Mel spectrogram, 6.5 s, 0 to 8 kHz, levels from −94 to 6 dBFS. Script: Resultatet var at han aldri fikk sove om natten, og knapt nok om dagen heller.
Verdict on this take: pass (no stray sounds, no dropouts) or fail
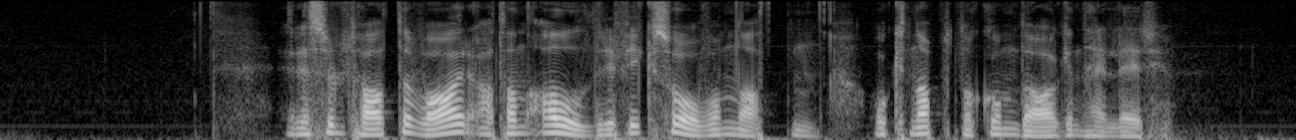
pass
